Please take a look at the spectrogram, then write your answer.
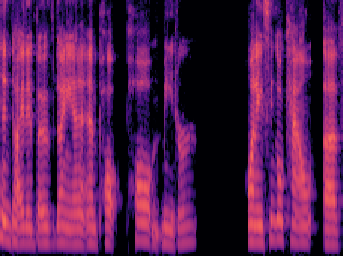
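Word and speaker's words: Palmiter: against Diana and Paul Mettler. I know I say his last name wrong. It's Paul Meter, I think, but I say it Paul Mettler. I put an L in there.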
